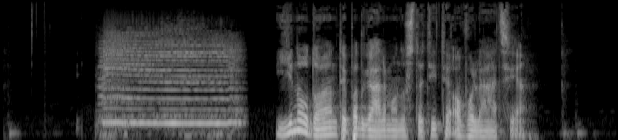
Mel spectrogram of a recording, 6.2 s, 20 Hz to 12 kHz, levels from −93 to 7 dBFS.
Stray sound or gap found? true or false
true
